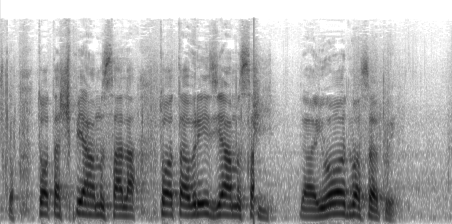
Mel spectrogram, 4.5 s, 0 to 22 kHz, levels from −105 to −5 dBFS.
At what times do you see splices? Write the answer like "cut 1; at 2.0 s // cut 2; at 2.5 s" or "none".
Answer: cut 1; at 2.5 s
